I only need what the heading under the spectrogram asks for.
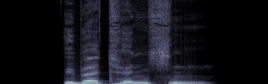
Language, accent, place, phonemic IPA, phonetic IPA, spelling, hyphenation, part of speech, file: German, Germany, Berlin, /ˌyːbɐˈtʏnçən/, [yːbɐˈtʏnçn̩], übertünchen, über‧tün‧chen, verb, De-übertünchen.ogg
- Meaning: 1. to whitewash (to paint (a building, a wall, etc.) a bright white with whitewash) 2. to cover up, to veneer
